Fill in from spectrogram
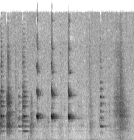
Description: After that it made many loud sounds; squeaks, creaks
